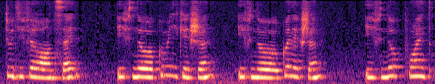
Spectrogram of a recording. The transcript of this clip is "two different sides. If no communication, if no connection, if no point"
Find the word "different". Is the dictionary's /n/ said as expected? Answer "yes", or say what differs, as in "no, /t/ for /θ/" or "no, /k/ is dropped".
no, /n/ is dropped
